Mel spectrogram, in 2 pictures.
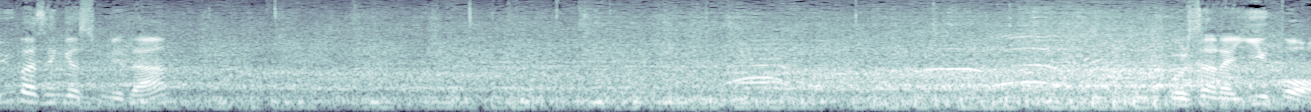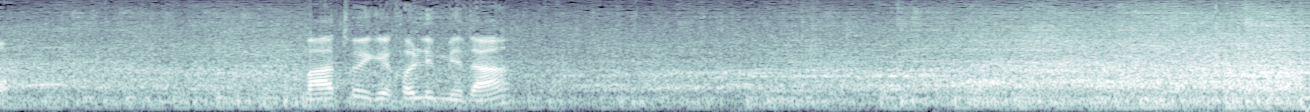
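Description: A large stadium crowd roars steadily, growing louder toward the end.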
